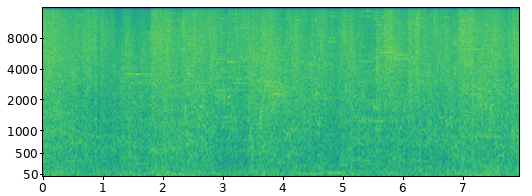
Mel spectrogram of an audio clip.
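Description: Spell effects crackle and boom as game characters fight.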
